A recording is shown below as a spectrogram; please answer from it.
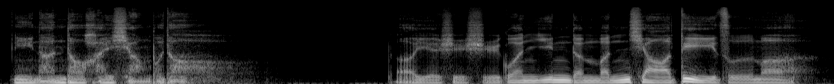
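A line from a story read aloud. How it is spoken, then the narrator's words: Sighing, word by word. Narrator (Chinese): 楚留香长长的叹了一口气，一字字的说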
